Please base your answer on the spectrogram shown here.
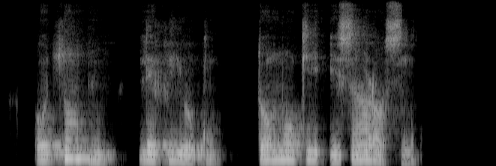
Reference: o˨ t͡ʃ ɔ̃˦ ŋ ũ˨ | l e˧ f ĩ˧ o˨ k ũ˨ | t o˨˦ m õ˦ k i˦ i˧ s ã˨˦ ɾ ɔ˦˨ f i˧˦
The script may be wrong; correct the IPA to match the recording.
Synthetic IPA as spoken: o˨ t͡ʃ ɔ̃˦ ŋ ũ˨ | l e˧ f i˧ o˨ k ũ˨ | t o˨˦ m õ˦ k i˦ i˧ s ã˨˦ ɾ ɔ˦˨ s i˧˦

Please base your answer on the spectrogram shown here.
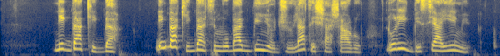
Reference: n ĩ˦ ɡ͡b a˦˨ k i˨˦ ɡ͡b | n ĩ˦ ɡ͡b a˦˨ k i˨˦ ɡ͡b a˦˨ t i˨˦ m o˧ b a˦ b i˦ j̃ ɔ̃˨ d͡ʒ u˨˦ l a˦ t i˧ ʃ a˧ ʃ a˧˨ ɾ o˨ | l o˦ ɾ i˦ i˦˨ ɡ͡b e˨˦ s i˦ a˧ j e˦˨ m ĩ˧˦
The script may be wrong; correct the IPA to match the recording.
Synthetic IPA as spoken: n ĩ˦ ɡ͡b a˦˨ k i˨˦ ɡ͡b | n ĩ˦ ɡ͡b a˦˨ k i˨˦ ɡ͡b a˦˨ t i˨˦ m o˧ b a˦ ɡ͡b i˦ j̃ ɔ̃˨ d͡ʒ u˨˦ l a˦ t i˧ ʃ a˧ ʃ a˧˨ ɾ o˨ | l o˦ ɾ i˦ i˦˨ ɡ͡b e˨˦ s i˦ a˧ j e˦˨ m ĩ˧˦

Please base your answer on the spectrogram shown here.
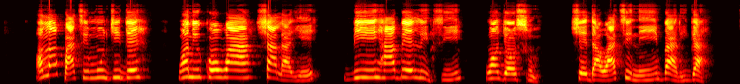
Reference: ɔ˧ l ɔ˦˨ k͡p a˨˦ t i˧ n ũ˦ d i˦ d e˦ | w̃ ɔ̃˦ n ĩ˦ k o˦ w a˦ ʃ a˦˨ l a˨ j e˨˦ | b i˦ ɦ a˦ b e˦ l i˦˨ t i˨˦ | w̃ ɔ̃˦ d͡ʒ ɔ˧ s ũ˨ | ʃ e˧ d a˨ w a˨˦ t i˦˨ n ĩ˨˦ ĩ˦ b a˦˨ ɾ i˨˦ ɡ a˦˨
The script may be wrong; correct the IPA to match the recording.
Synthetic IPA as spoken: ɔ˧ l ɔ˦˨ k͡p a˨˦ t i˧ m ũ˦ d͡ʒ i˦ d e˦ | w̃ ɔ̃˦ n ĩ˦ k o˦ w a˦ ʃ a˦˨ l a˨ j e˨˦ | b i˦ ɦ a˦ b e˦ l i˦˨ t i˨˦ | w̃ ɔ̃˦ d͡ʒ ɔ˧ s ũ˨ | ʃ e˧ d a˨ w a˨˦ t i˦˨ n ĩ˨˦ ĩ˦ b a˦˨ ɾ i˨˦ ɡ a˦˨

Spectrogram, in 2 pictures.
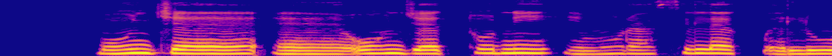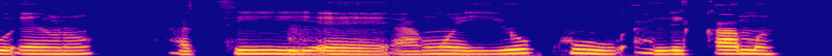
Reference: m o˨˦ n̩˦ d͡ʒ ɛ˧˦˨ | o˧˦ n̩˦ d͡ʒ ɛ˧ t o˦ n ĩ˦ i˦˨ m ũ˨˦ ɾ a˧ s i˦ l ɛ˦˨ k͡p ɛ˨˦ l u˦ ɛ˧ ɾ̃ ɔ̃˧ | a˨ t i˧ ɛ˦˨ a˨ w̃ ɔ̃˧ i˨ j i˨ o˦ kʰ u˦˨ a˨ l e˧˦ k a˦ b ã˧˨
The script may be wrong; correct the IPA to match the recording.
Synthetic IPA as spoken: m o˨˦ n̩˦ d͡ʒ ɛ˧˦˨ | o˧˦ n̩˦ d͡ʒ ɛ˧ t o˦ n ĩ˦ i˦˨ m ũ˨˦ ɾ a˧ s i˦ l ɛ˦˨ k͡p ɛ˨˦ l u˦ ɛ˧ ɾ̃ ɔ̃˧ | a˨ t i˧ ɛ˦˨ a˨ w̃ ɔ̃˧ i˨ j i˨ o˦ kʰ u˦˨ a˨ l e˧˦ k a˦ m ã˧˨

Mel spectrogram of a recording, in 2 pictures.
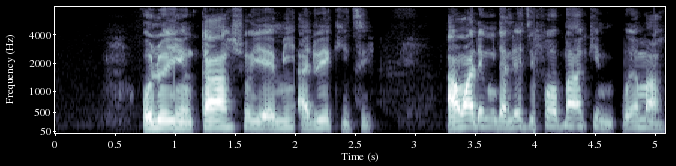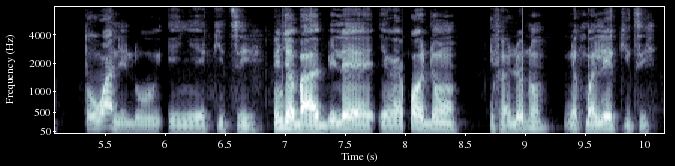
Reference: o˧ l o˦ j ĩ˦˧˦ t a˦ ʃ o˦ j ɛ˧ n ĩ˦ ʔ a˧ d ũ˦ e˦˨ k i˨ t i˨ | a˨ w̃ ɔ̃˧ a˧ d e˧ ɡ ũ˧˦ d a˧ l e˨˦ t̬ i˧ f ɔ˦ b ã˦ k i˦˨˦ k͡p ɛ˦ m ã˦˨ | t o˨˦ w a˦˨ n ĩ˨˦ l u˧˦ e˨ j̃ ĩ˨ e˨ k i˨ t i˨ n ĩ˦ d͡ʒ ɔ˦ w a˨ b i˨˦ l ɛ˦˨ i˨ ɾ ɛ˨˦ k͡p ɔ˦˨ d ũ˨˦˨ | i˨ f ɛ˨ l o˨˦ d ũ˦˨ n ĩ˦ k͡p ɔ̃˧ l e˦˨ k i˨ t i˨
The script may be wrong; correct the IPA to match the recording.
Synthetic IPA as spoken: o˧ l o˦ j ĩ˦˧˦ k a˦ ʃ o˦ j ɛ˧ m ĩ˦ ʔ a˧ d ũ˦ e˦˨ k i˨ t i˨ | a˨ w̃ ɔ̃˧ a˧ d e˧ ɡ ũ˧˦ d͡ʒ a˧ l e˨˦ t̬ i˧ f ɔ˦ b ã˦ k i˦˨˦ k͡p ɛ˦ m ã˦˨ | t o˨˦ w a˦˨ n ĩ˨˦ l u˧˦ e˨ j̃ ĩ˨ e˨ k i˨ t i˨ n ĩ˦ d͡ʒ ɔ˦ b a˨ b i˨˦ l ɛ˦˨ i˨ ɾ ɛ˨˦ k͡p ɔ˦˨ d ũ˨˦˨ | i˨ f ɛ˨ l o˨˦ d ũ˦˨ n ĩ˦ k͡p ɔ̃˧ l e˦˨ k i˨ t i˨

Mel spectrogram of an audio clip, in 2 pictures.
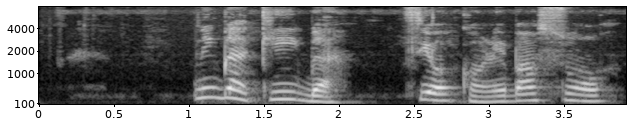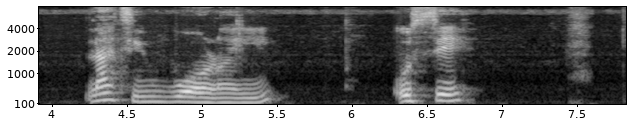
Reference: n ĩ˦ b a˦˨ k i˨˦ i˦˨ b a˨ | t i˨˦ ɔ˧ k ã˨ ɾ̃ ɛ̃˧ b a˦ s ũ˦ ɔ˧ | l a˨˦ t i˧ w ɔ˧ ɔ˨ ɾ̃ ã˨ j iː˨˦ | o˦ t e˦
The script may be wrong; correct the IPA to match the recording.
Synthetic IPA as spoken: n ĩ˦ ɡ͡b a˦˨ k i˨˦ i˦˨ ɡ͡b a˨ | t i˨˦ ɔ˧ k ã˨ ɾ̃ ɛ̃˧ b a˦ s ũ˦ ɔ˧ | l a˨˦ t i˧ w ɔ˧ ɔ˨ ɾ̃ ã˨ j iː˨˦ | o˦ s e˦

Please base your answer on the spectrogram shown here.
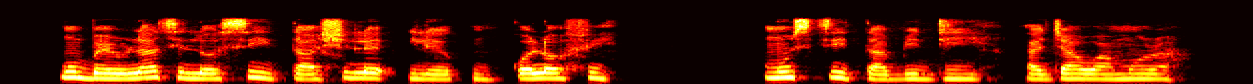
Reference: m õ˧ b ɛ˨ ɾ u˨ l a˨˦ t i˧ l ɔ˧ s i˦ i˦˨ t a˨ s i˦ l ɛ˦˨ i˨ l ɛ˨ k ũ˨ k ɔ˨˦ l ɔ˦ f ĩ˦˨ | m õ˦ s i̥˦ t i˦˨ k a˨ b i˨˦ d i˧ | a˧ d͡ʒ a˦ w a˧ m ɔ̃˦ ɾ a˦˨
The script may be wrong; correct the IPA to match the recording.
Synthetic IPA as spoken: m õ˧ b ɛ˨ ɾ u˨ l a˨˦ t i˧ l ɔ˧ s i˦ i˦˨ t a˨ ʃ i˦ l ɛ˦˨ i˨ l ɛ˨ k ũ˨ k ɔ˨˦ l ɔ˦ f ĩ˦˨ | m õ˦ s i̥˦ t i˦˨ t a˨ b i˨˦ d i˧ | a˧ d͡ʒ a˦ w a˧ m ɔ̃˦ ɾ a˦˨

